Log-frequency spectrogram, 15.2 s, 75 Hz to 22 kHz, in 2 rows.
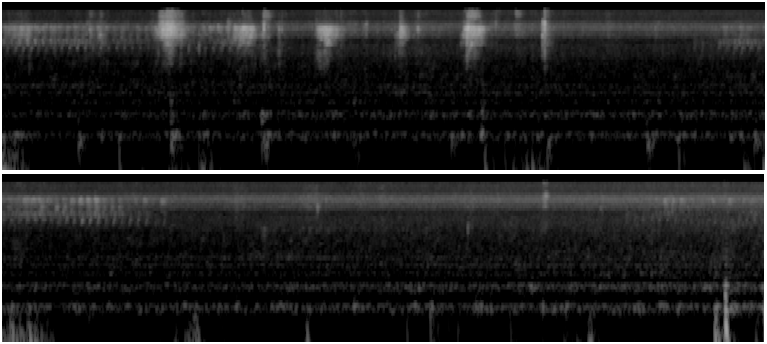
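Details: A honey bee swarm on April 26, 2021, gives a steady, droning hum of many wings beating together.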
